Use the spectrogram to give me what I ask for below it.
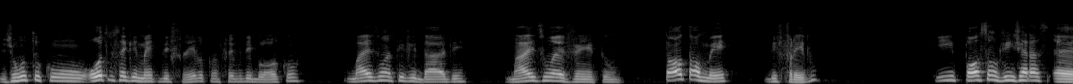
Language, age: Portuguese, 20-39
